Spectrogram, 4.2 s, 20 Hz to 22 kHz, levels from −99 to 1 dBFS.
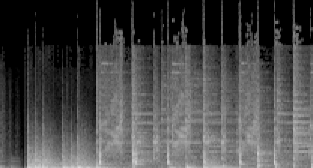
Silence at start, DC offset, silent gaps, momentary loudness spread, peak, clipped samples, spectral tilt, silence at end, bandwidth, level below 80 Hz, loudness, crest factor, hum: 0 s; 0.9%; none; 4 LU; -4 dBFS; under 0.1%; -4 dB/octave; 0 s; over 20 kHz; -44 dBFS; -25 LUFS; 22 dB; none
